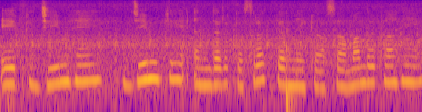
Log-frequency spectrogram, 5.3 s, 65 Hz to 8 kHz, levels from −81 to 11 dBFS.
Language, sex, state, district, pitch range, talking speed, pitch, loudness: Hindi, female, Bihar, Gaya, 215-245 Hz, 135 wpm, 230 Hz, -15 LUFS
